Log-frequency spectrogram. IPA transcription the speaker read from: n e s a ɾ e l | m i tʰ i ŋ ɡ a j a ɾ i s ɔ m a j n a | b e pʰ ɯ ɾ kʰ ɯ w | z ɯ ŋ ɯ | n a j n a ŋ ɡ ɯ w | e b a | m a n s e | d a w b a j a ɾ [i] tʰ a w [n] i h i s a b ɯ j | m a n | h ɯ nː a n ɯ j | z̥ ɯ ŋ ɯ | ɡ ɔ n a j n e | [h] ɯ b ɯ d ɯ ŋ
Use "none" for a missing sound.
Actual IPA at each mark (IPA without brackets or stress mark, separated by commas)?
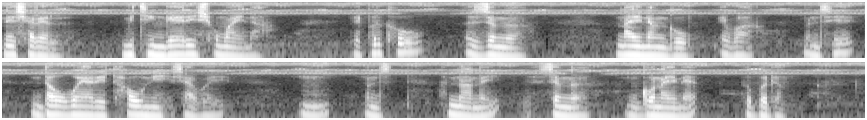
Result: i, n, h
